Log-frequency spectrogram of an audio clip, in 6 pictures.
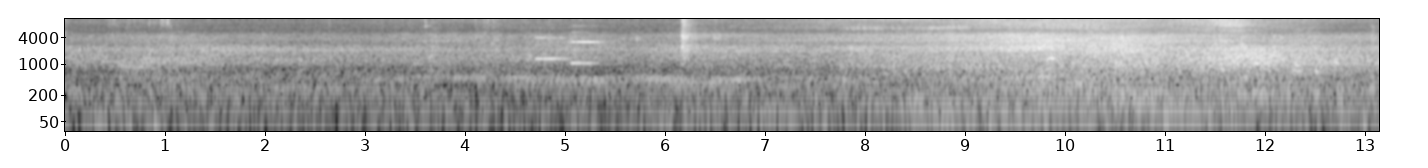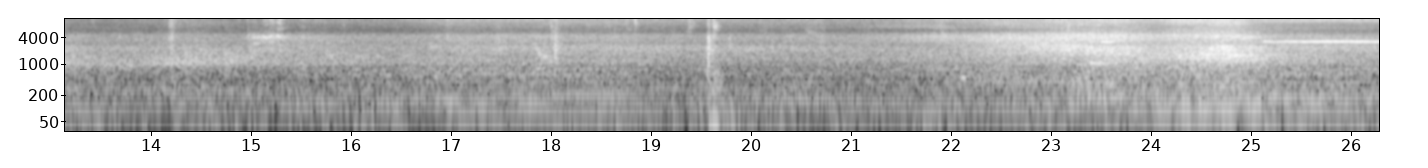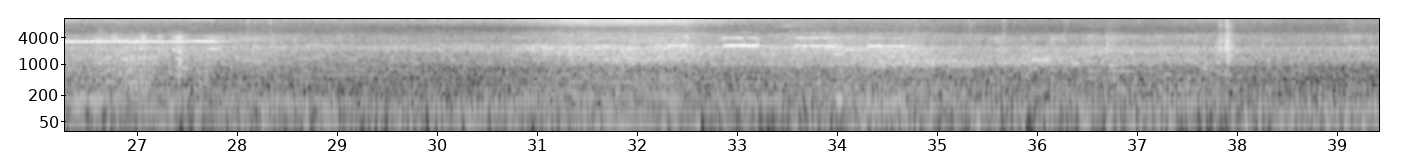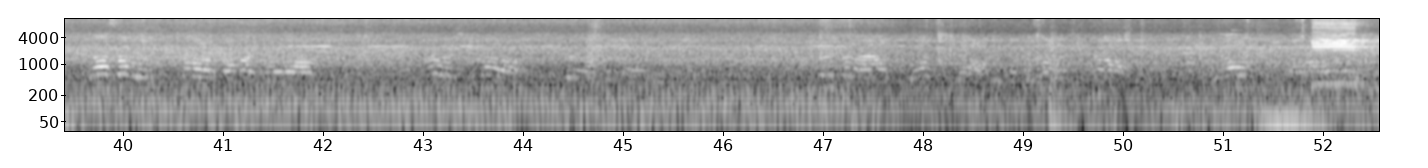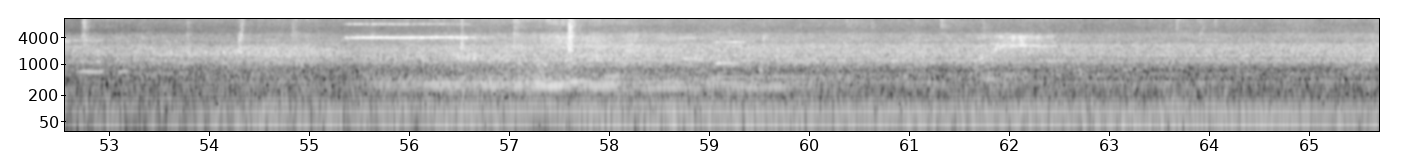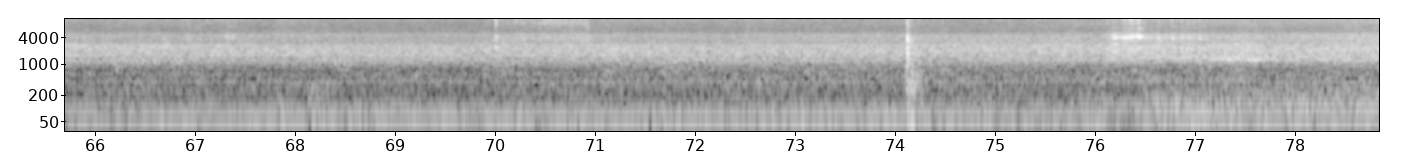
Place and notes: Guoxing 1st St., Hualien City - Sitting intersection
Station regional environmental sounds, In front of a convenience store, Traffic Sound, Binaural recordings, Sony PCM D50+ Soundman OKM II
